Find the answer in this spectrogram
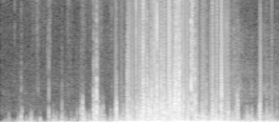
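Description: Wind buffeting the camera's microphone, a constant low rumble that swells into a strong gust in the middle.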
